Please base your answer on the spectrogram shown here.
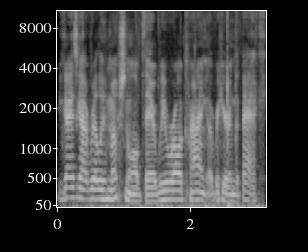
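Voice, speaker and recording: A man's voice: fairly high pitch, quick pace, fairly bright tone, a little hiss or hum, close to an everyday voice. A man voicing a refined young woman heiress in a tabletop game. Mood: polite.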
